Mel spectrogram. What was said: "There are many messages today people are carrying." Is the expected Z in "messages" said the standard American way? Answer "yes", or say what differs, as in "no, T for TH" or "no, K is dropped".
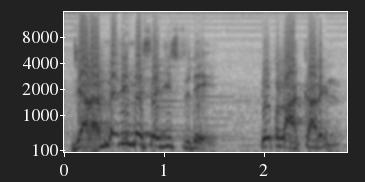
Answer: no, S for Z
